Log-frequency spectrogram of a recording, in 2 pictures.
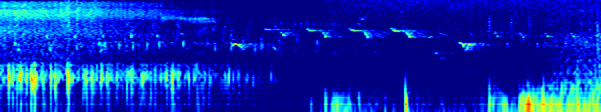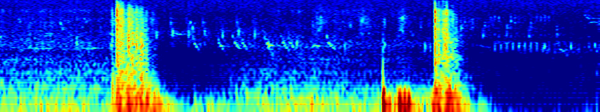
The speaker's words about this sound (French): c'est le bruit de la porte coulissante de la salle de bain.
